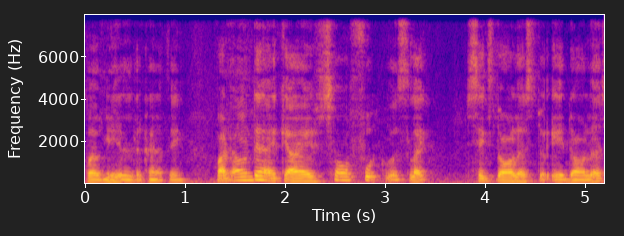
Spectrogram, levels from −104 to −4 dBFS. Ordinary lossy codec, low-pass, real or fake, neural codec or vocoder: none; none; fake; codec, 16 kHz, 4 kbps, FunCodec, trained on Chinese and English, 50 frames a second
